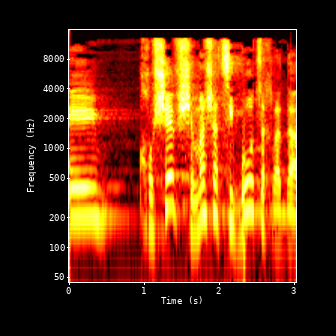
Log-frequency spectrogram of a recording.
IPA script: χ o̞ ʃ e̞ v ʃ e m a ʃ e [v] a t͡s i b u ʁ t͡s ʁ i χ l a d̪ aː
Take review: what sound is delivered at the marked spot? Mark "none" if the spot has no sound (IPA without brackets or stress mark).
none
